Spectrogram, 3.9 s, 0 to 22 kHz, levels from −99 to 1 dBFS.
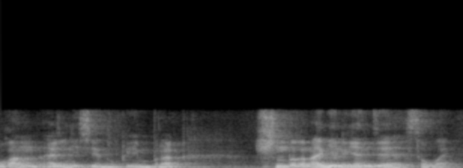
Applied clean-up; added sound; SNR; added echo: none; none; none; none.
